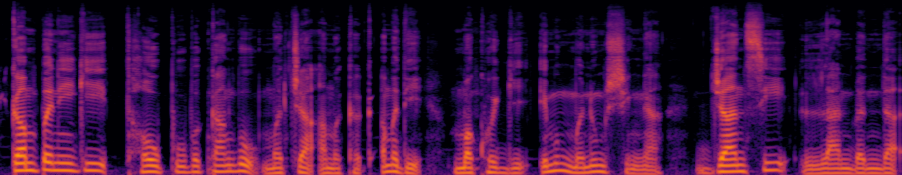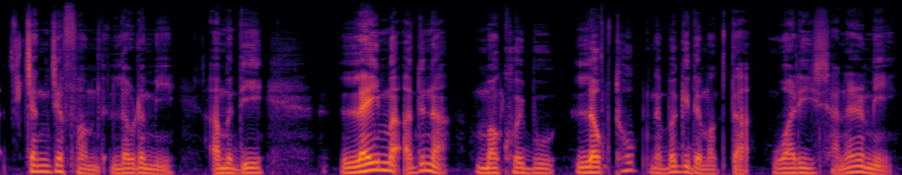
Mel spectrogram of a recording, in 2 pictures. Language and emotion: Manipuri, neutral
